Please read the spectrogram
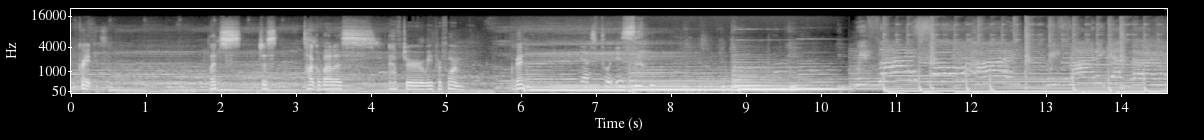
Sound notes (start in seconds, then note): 7.4 chuckles; 10.4 upbeat music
